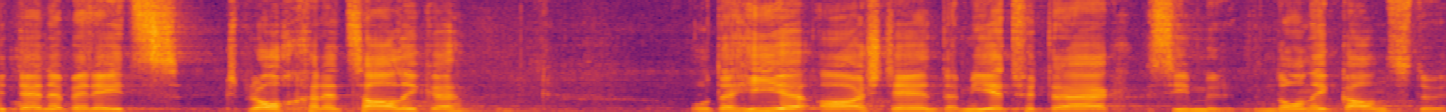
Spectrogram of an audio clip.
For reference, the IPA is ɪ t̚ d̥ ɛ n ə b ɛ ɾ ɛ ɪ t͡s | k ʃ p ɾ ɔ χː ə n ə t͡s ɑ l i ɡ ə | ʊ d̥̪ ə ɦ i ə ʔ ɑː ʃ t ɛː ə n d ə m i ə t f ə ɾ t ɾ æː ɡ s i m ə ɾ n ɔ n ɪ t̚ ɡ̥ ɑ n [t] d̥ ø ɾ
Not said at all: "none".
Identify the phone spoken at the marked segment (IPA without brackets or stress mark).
t͡s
